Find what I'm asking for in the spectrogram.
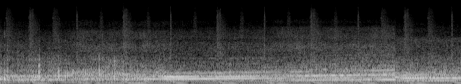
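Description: Race cars roar past at full speed on the circuit at the 24 Hours of Le Mans, a continuous loud engine drone with rising and falling pitch as cars pass, heard without talk.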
